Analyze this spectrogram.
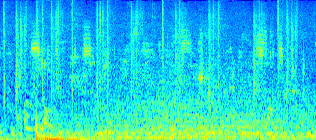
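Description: Footsteps tread slowly on hard ground.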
